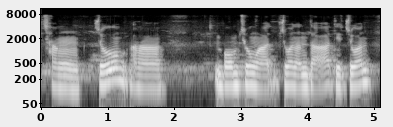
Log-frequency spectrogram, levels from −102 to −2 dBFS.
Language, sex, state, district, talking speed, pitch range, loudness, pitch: Mizo, male, Mizoram, Aizawl, 120 wpm, 125-155 Hz, -17 LUFS, 135 Hz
